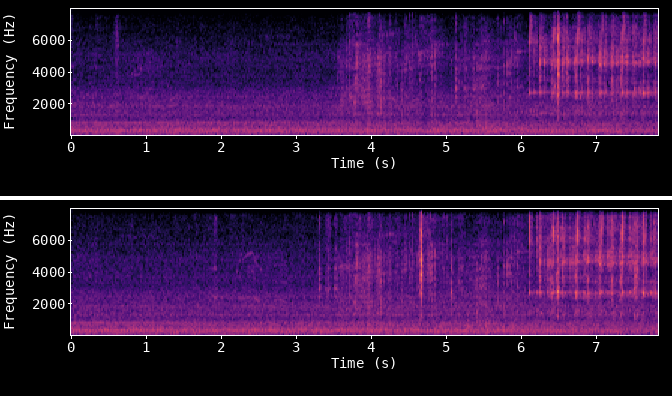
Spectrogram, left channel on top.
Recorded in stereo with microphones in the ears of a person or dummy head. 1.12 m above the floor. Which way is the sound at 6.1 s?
10° right (ahead or behind).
